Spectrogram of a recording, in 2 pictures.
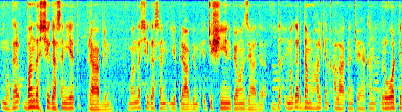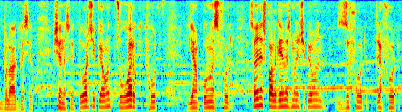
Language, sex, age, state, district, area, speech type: Kashmiri, male, 30-45, Jammu and Kashmir, Kulgam, urban, spontaneous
